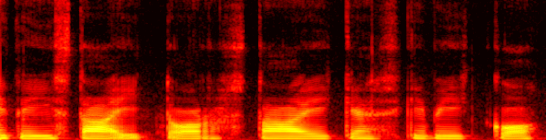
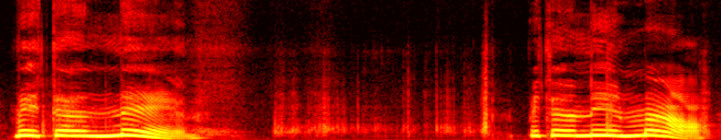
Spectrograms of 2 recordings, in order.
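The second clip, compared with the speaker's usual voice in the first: high, indignant back-and-forth; heated bickering; 6 semitones higher, 3 dB louder, slower than usual. Acted. Couple arguing who must leave, heated and indignant. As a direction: act outraged, throw each retort up high.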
